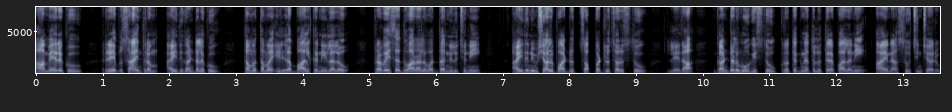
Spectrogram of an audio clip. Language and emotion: Telugu, neutral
